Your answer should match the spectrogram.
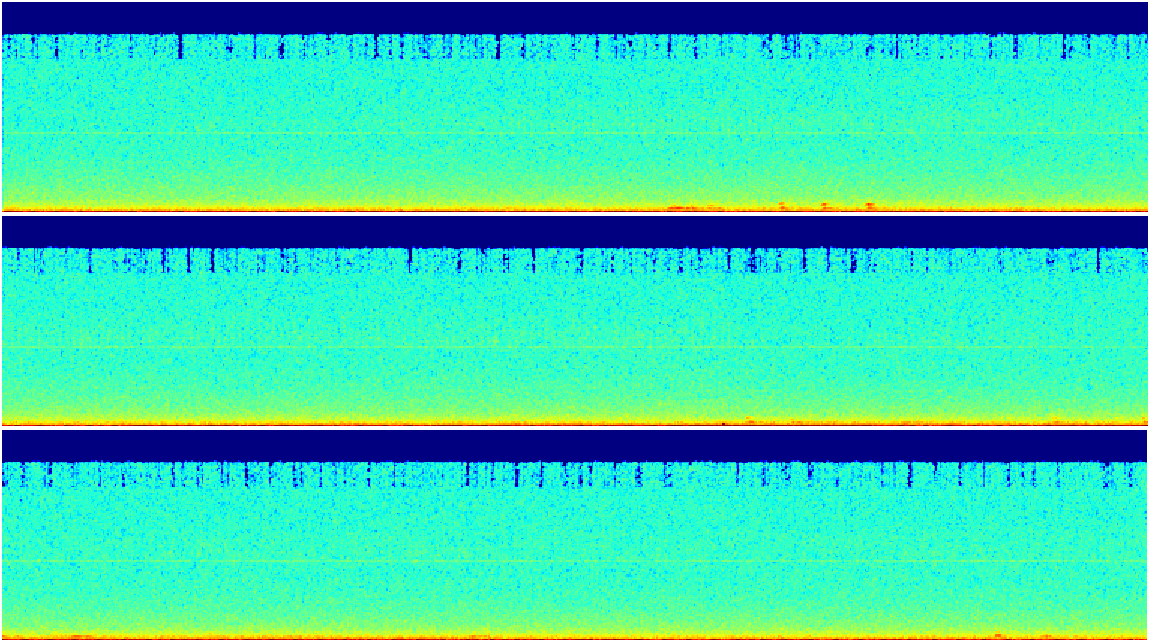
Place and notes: Płonina, Płonina, Polska - Riuny Zamku Niesytno - Dźwięk zastygły w czasie.
Projekt „Dźwięk zastygły w czasie” jest twórczym poszukiwaniem w muzyce narzędzi do wydobycia i zmaterializowania dźwięku zaklętego w historii, krajobrazie, architekturze piastowskich zamków Dolnego Śląska. Projekt dofinansowany ze środków Ministerstwa Kultury i Dziedzictwa Narodowego.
